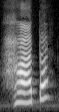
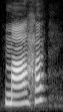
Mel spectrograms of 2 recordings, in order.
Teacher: não não não dá para perceber uma fricção audível no trato vocal ocorre em início de sílaba que seja precedida por silêncio e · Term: fricativo glotal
